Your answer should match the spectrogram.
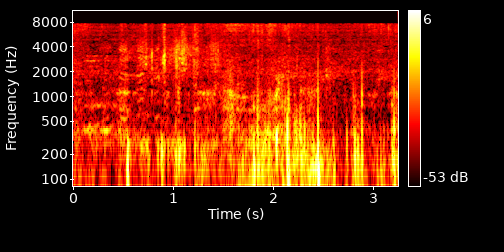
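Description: Camel hooves clip-clop in an uneven walking rhythm, a steady run of moderately loud thuds over a low rumbling background that swells slightly toward the end.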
